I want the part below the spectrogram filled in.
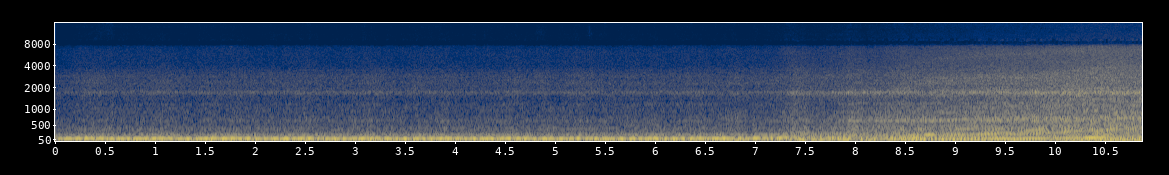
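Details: Supercharged 483 big-block Chevy V8 on dyno pull: revs climb hard, then around 6,300 rpm it runs rough with irregular popping and banging; misfire.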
